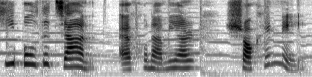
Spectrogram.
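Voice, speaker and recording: A woman's voice: high voice, big pitch swings, takes it slowly, exaggerated voice. A woman playing an anguished young wife in a romantic audio story, tearful and accusing, pleading yet defiant. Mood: tearful, hurt. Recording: music behind the voice.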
